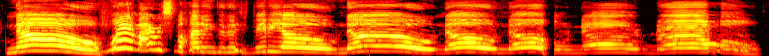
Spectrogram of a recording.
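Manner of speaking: high, drawn-out moaning dismay; hammed-up despairing lament; dismayed wail. Real, not acted. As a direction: wail it slowly, as if all is lost. Dismayed at the commenter's ignorance.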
